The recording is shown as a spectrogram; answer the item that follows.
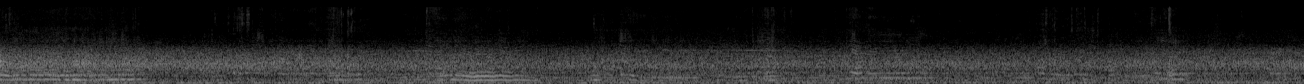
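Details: Honeybees in early spring, 22 February 2019, traffic on a hive landing board: a steady, dense buzzing hum of many bees, fairly even in loudness, with faint lower drones weaving through.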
